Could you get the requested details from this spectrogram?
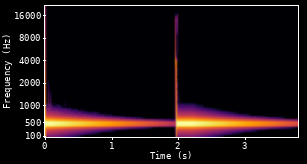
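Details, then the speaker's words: Medium priority alarm on a HeartStart Intrepid monitor/defibrillator, e.g. heart rate outside high or low limits, shown with yellow background: two steady mid-pitched fading tones about two seconds apart; non-life-threatening, needs prompt response. "a medium priority indicates a non life-threatening condition such as when the heart rate measurement violates the high or low limits and requires a prompt response the alarm message displays with a yellow background and sounds like this"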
